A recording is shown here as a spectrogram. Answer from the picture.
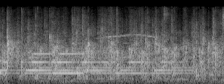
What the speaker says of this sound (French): Applaudissements pour la reine Xenia.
